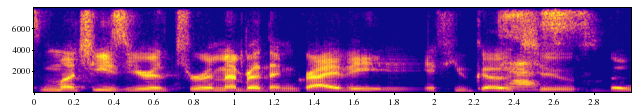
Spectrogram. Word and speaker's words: Greiwe: c yep and then his last name is grivy and it's spelled the least intuitive you can think of it's g r e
